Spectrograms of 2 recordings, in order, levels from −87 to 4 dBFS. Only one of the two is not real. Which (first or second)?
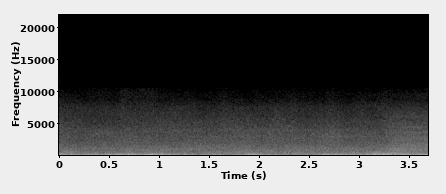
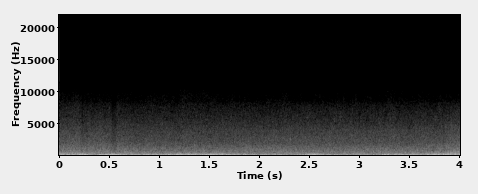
first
